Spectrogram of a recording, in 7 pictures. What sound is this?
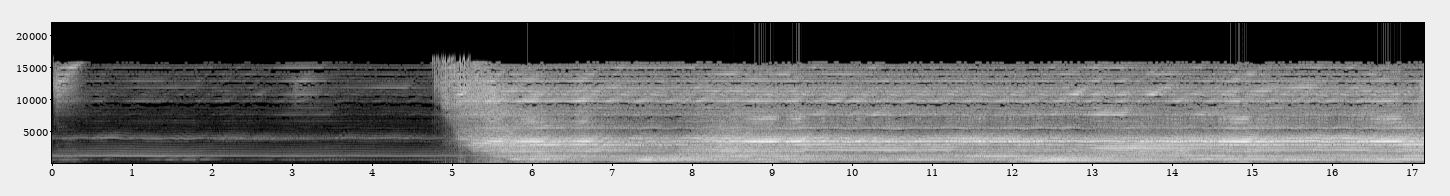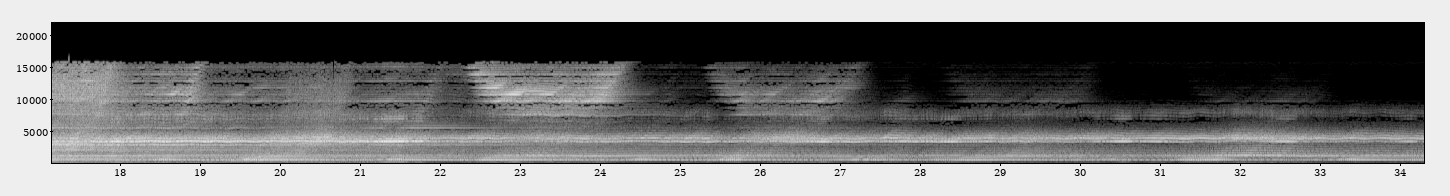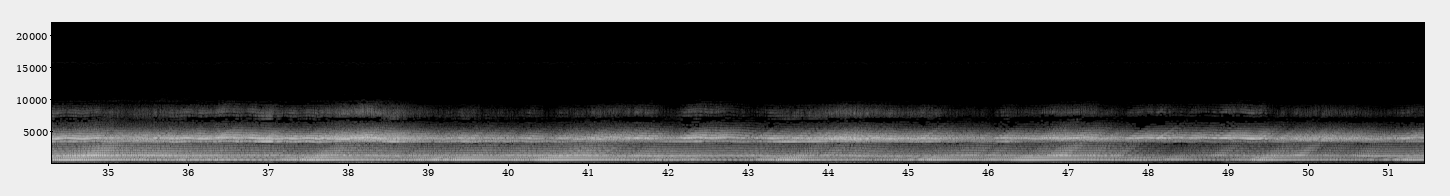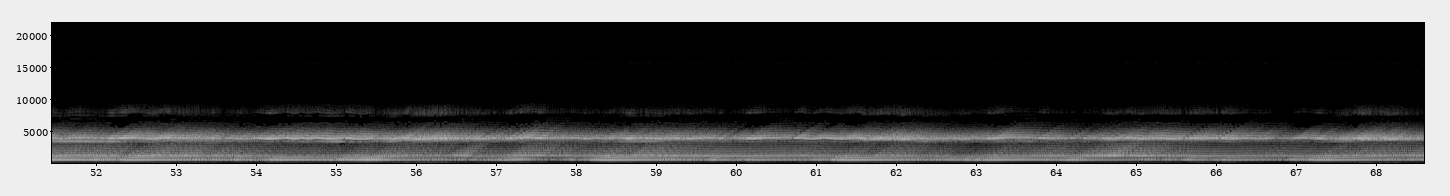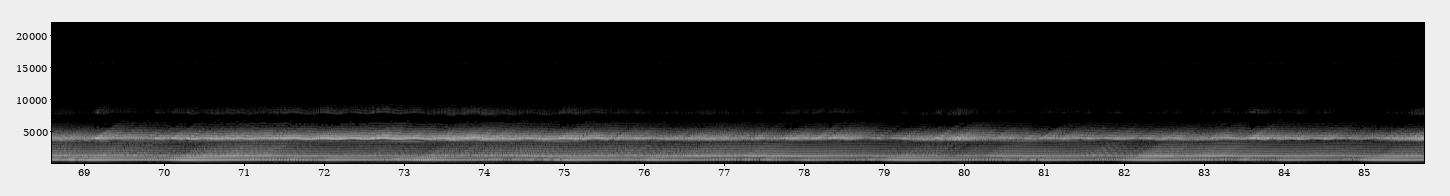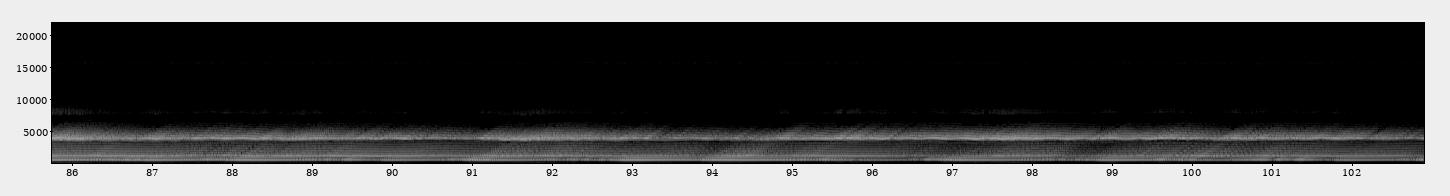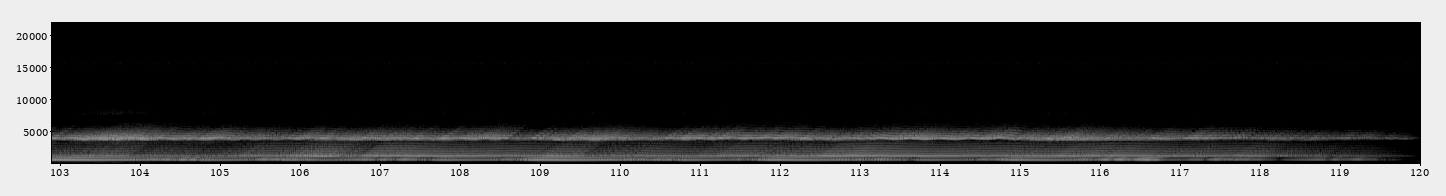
VIRAL FX 03 - C6 - SPACE SWEEPING FREQUENCIES with long delay fades
Slowly sweeping frequencies with a very slowly fading away delay. Created with RGC Z3TA+ VSTi within Cubase 5. The name of the key played on the keyboard is going from C1 till C6 and is in the name of the file.
effect, fx, sci-fi, space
